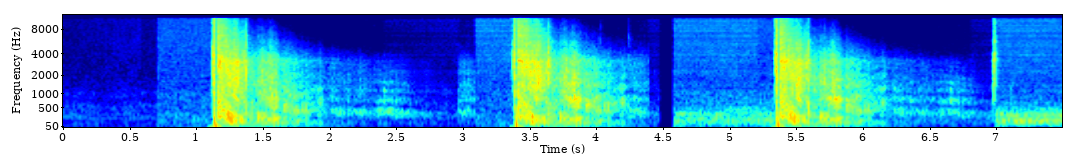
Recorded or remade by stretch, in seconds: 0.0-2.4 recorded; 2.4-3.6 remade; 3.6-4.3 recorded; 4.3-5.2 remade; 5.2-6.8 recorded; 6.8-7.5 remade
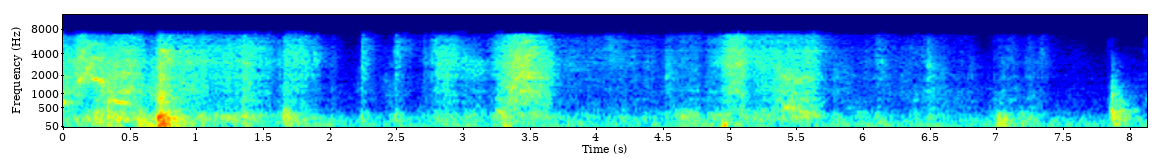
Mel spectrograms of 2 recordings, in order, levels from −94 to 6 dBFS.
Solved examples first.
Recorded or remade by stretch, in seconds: 0.0-4.0 recorded; 4.0-6.1 remade; 6.1-8.1 recorded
